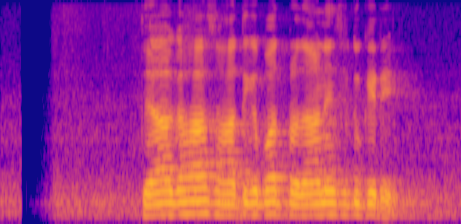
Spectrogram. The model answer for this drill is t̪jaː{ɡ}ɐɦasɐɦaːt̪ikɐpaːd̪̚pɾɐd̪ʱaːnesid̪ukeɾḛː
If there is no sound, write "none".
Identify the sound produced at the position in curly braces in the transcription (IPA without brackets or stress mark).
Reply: ɡ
